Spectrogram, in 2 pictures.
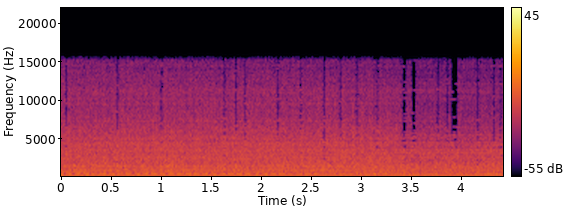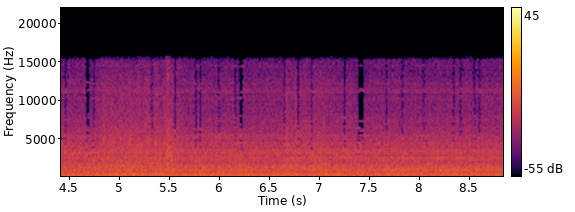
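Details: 2011 Subaru Impreza with an EJ253 non-AVLS block and AVLS heads, first start after a rod-knock repair: a smooth, steady idle with even firing and no knock, with only a slight exhaust shield rattle.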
